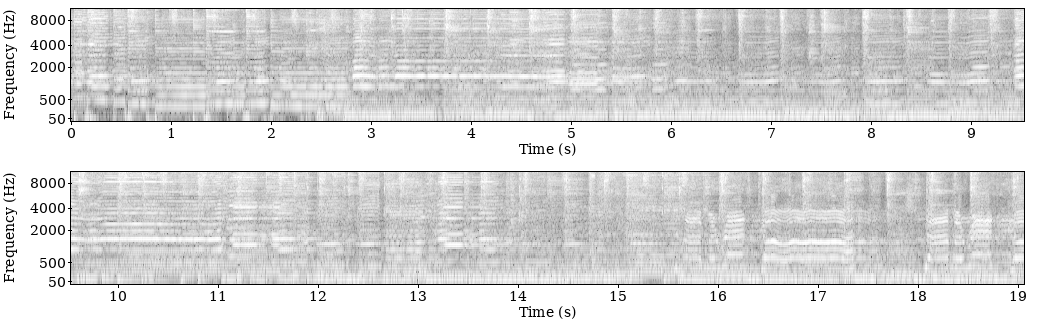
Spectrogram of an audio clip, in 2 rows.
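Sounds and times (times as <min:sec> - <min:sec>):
guitar and bass backing: 0:00.0 - 0:19.0
harmonica solo: 0:00.0 - 0:19.0.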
